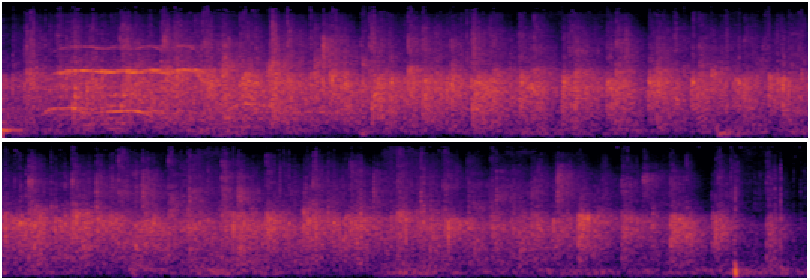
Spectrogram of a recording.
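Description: An audience bursts into sustained applause for a musician, a multi-instrumentalist of a band, a dense, steady wash of many hands clapping that stays loud throughout before thinning slightly toward the end, with a few faint voices mixed in.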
